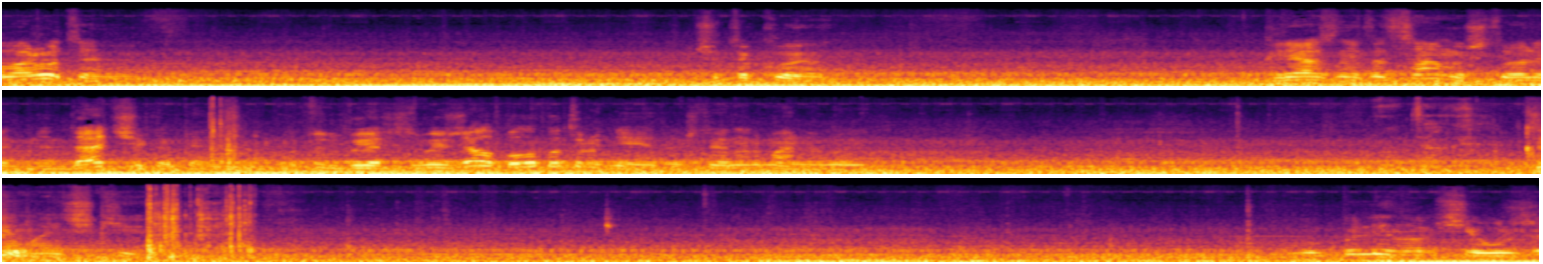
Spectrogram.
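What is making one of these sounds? A vehicle engine rumbles low and steady while driving.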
